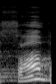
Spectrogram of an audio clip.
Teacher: जो ध्वनियाँ पहले अनुनासिक नहीं हो किंतु बाद में अनुनासिक हो जाए, जैसे संस्कृत का शब्द सर्प, सर्प से सांप हो गया जिसमें अनुनासिकता आ गई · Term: अनुनासिकरण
